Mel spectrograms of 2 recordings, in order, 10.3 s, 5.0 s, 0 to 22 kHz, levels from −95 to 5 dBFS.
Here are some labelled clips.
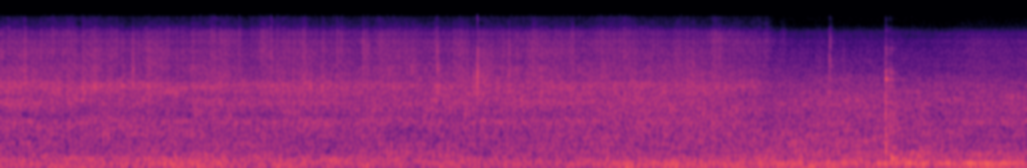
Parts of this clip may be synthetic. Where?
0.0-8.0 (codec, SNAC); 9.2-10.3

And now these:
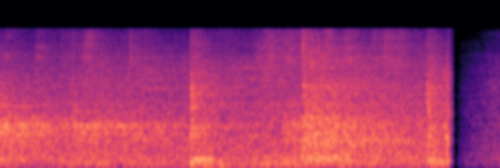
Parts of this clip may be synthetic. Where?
0.6-5.0 (autoencoder, DAC-VAE)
